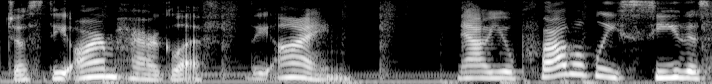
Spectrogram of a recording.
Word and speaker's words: ayin: So the word for the name of the letter is more like ayin.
